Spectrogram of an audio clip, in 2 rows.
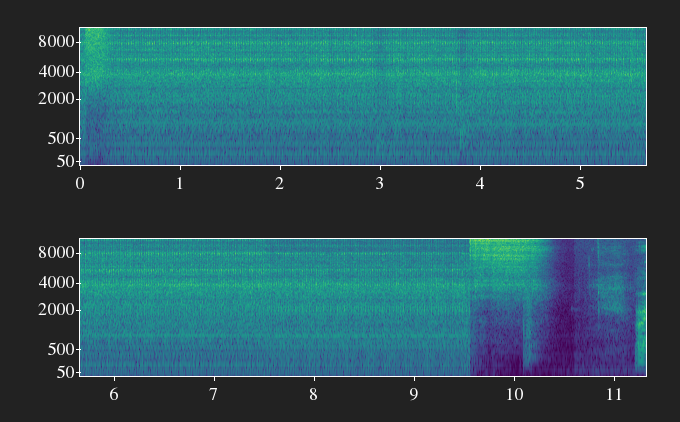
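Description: A Harbor Freight 2 gallon air compressor runs loud and steady at close range, its pounding, rattling motor drone holding for about ten seconds before cutting off abruptly.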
